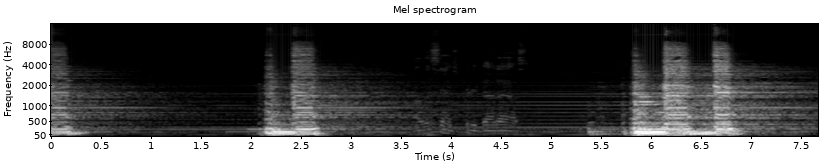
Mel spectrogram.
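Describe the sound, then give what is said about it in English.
A distorted electric guitar played through a fuzz pedal rings out in two loud, gritty bursts of chords that sustain and fade, with a voice speaking briefly between them. “Check this out with the fuzz.”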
